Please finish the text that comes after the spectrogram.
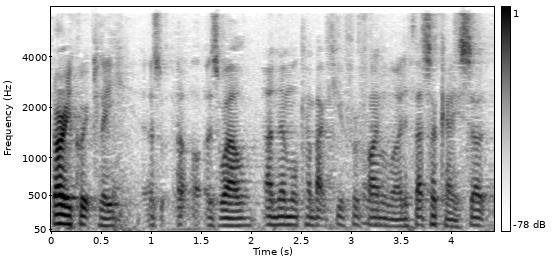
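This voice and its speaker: A man chairing the question session at a talk, polite and brisk as he manages the time. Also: fairly low pitch, fairly even intonation, a bit bright, a little hiss or hum. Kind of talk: moderating questions. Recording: muffled recording, voice far from mic.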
